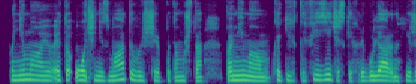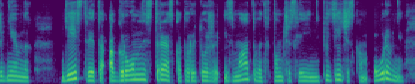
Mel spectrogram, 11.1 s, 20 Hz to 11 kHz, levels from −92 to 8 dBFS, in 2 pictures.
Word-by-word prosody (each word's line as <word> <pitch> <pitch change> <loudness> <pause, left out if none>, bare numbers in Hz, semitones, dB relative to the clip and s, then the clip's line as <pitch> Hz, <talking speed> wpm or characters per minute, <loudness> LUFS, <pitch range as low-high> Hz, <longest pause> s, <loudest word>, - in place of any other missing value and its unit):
Понимаю, 185 -1 +1
это 180 +1 +2
очень 180 -2 +3
изматывающе, 170 -1 -1
потому 165 +2 -6
что, 155 -1 -3 0.3
помимо 175 -3 +2
каких-то 170 -1 -5
физических 185 -4 -1
регулярных, 165 -2 +2
ежедневных 165 -2 -2 0.4
действий, 210 -4 +5
это 165 - +1
огромный 190 +5 +4
стресс, 190 -2 +1
который 155 0 -4
тоже 165 -1 -3
изматывает. 165 -1 -2
В - - -17
том 165 -1 -3
числе 155 0 -4
и - - -2
на 150 - -2
физическом 190 0 -3
уровне. 210 +1 +2
175 Hz, 135 wpm, -22 LUFS, 160-185 Hz, 0.4 s, действий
